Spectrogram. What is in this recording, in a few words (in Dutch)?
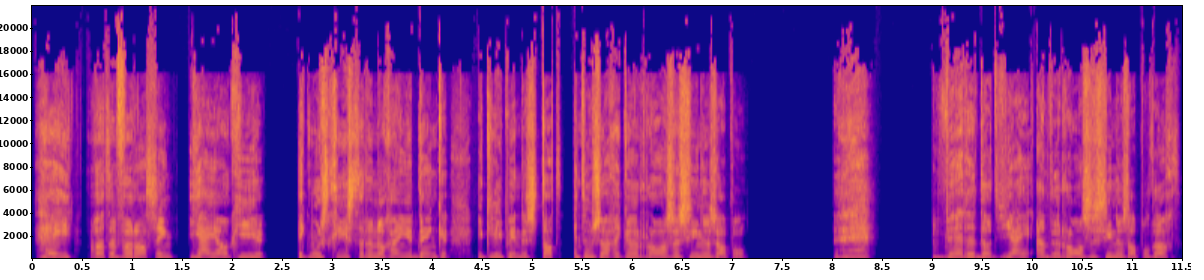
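voice-over vriendelijk fresh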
